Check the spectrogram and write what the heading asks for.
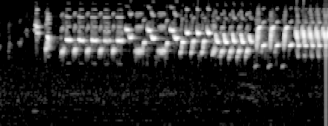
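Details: European goldfinch of the Italian type, giving a short rising note and then a continuous, rapid, high, twittering song of liquid chirps and trills. The song grows faster and denser toward the end.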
